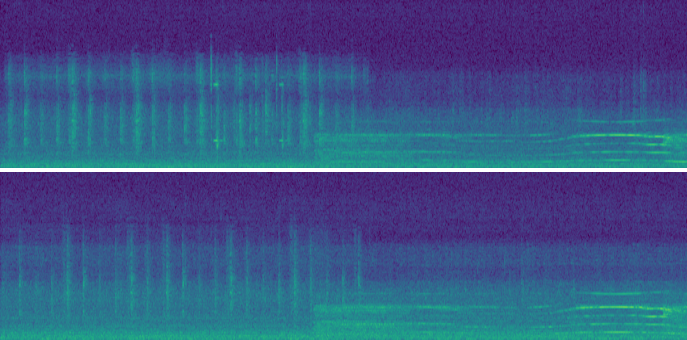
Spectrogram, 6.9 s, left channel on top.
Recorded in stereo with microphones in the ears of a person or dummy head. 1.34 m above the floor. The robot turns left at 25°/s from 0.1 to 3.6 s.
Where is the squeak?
55° right (ahead or behind), 1.0 m; by 6.9 s 45° right (ahead or behind), 1.0 m.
